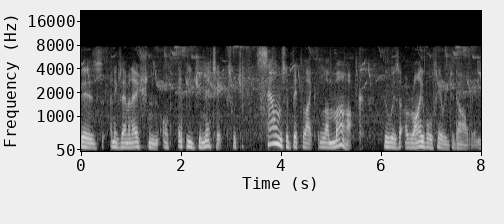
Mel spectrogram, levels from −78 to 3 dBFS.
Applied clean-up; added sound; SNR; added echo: none; Bird; 16 dB; none.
